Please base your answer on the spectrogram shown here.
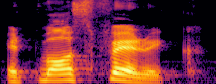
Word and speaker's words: atmospheric: another word atmospheric so let me break it into syllable at MOS Rick so my stress will be here atmospheric all right next word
